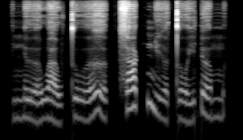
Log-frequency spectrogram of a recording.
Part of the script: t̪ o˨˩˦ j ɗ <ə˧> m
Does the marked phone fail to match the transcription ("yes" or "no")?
no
